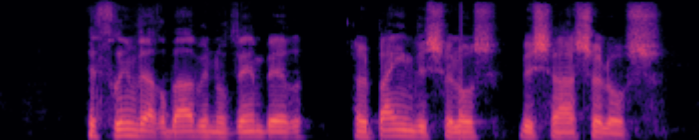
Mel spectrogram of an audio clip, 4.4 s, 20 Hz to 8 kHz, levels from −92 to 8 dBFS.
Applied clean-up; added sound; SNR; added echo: none; none; none; none.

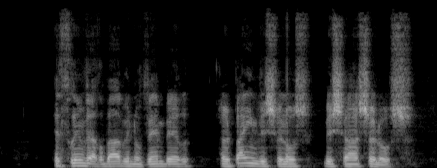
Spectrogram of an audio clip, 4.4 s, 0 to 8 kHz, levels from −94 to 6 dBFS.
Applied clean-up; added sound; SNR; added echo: none; none; none; reverberation time 0.2 s.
